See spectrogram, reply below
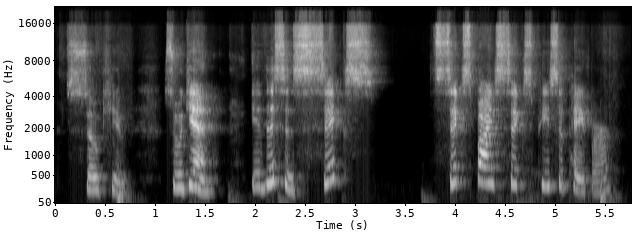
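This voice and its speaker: A woman with a Boston accent hosting a live crafting demo, chatty and gushing, talking to viewers by name. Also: fairly high pitch. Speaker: craft show host.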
